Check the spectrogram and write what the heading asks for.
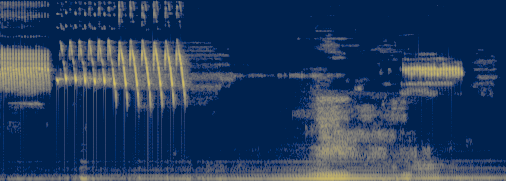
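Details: Singing canary used to prompt young canaries to respond: a buzzy trill, then rapid rattling repeated notes, a pause filled with low rumbling background noise, and a short clear trill at the end.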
